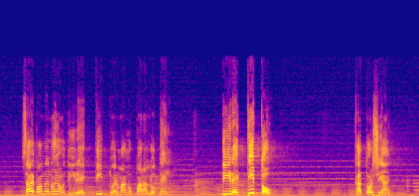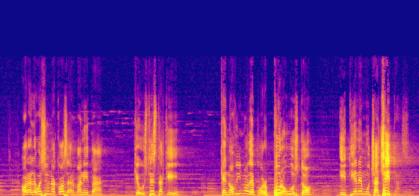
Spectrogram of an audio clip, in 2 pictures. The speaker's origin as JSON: {"language": "Spanish", "country": "Honduras", "said": "Y yo decía yo, pues como buen catracho"}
